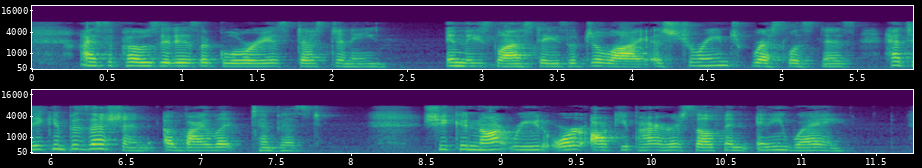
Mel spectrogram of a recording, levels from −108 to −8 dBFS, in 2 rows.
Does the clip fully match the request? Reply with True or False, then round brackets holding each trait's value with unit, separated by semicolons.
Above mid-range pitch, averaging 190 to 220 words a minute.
False (195 Hz; 165 wpm)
